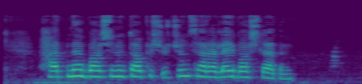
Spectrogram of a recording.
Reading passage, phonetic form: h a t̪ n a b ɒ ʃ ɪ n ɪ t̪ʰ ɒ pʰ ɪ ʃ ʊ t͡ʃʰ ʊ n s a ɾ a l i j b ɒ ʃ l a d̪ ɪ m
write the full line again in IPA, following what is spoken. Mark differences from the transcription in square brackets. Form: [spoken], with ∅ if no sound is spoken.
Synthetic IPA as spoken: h a t̪ n a b ɒ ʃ ɪ n ɪ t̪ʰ ɒ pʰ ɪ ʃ ʊ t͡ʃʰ ʊ n s a ɾ a l [a] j b ɒ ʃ l a d̪ ɪ m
